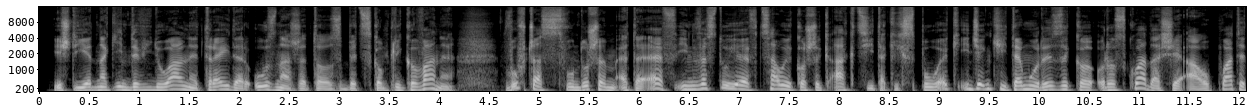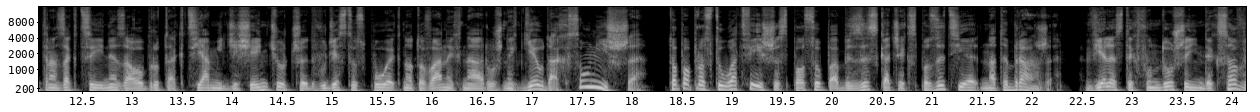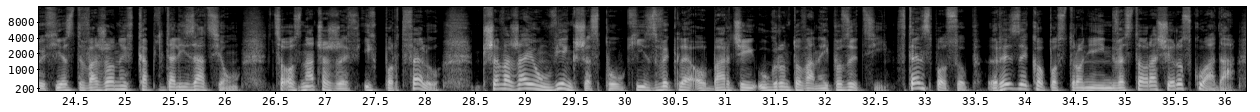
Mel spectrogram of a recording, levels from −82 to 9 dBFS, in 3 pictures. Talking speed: 140 wpm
